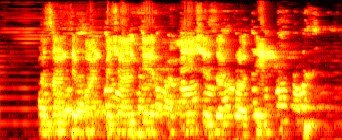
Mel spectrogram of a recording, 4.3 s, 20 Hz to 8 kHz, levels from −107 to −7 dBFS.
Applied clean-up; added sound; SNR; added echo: classical method WPE with log-MMSE.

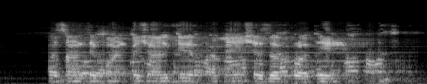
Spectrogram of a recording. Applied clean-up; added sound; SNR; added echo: neural separator model SepFormer DNS4.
